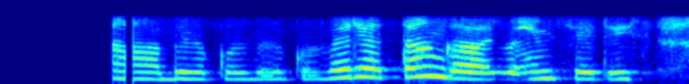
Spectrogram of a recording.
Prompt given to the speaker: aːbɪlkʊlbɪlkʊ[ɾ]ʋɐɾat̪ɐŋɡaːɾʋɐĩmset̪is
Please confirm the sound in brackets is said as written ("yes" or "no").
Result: no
